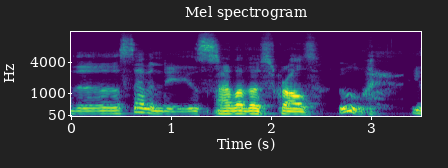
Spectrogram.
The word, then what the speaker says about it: Skrull: I love those Skrulls.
